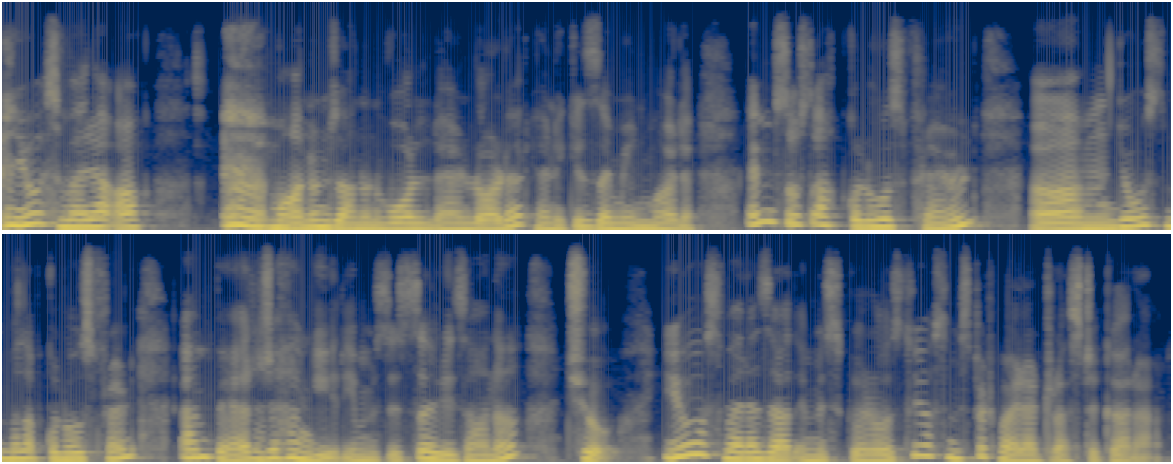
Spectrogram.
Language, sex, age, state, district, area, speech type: Kashmiri, female, 45-60, Jammu and Kashmir, Budgam, rural, spontaneous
